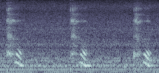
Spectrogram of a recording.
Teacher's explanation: Perbedaannya terletak pada ketika kita melepaskan hambatan, aliran udara akan melalui ujung rendah dan meletup dan diproduksi dengan aliran udara yang lebih kuat sehingga menghasilkan bunyi aspirasi atau bunyi yang disertai dengan udara. The te glotis juga dalam keadaan terbuka sehingga bunyi dialirkan tanpa membutarkan pita suara. · Glotis juga dalam keadaan terbuka sehingga bunyi dialirkan tanpa menggetarkan pita suara.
